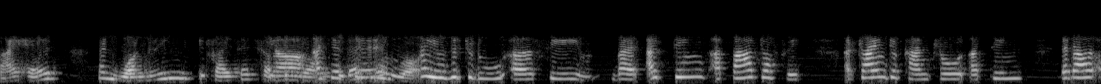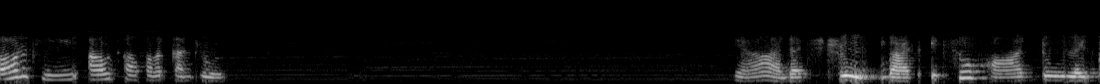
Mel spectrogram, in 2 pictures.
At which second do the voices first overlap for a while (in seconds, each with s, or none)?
2.6 s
